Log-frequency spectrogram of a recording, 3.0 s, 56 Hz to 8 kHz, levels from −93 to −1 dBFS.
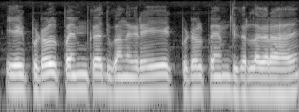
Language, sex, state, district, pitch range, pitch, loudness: Hindi, male, Haryana, Charkhi Dadri, 130-150 Hz, 140 Hz, -15 LUFS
